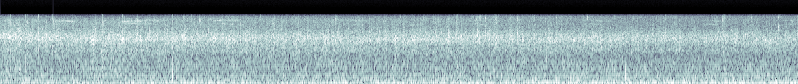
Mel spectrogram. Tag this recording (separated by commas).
Rain, Water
